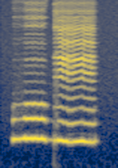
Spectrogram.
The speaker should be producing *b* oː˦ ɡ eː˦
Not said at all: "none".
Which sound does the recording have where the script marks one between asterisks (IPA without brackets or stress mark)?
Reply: β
